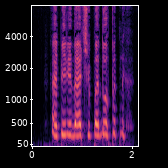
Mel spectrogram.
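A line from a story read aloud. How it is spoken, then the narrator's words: Sobbing. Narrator (Russian): всхлипнула Барбайл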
